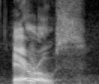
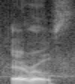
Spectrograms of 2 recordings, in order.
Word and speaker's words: Aerros: But anyway, I want to, bring our guest on, very dear and close to me, Eros. Oh, that's how you pronounce it. Yeah, Eros.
